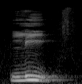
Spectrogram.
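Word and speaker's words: לי: You put le and ani together, and that's what we have. Li. It have, it's like same thing, you remember, with the be and ha, they merge. And that's how they merge.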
